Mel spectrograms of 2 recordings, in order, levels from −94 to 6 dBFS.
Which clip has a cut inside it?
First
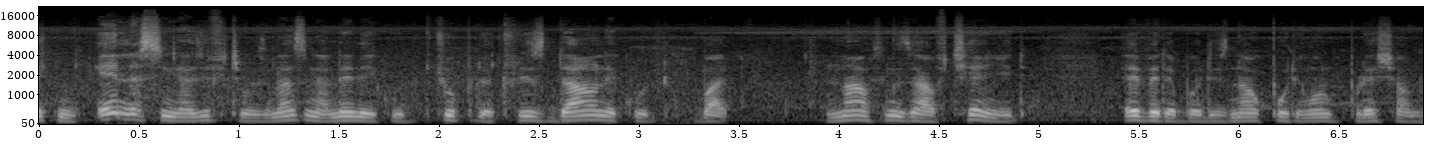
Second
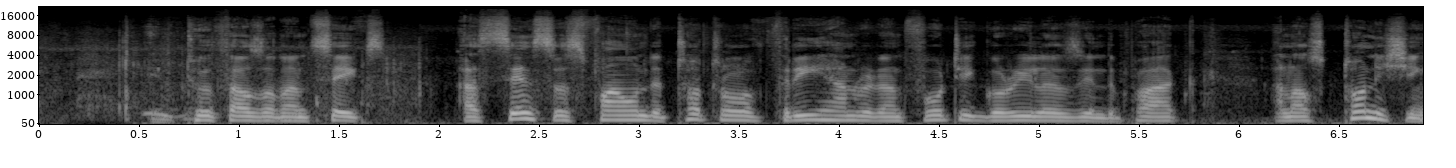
first; 1 cut; at 3.3 s

